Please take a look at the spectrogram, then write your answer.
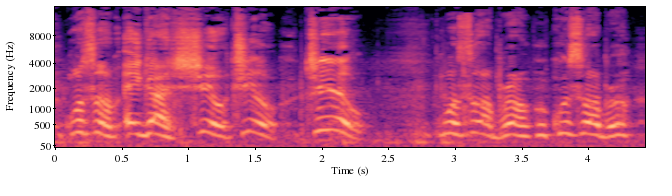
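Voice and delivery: high, loud, heated bursts; brawl shouting. Acted. Wrestler confronting rival's crew over his brother, angry shouting. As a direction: yell challenges into a play fight.

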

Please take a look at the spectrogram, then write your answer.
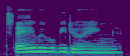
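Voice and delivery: soft, slow, calming teacher voice; mellow. Retold or imitated. Biology teacher welcoming the class, mellow. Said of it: "She had, like, a very mellow voice".

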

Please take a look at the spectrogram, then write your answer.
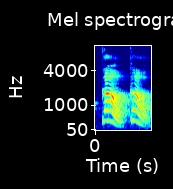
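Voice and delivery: loud, urgent hurry-up; loud urging. Acted. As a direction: push him along, loud and quick. Annie urging Jack down loudly.

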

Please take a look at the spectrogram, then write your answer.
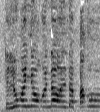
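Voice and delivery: high, loud pleading shout; retold cry for help. To anyone nearby after the shooting, loud plea. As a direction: call out that you've been robbed. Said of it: "Nagsisigaw ako".

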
